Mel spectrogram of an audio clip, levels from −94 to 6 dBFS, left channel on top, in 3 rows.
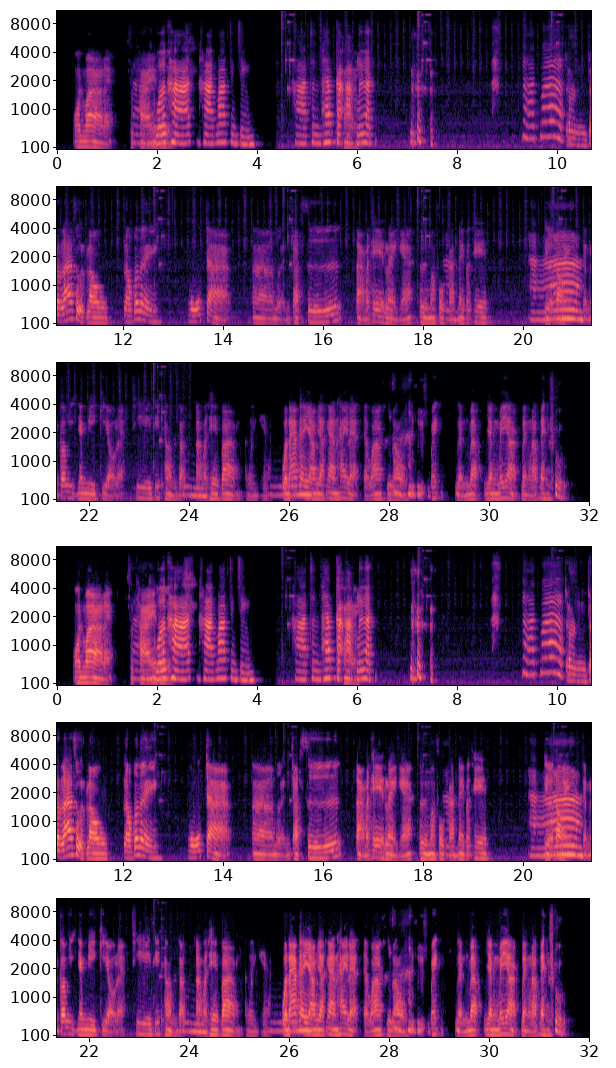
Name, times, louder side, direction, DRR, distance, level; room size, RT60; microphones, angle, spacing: voice 1, 0.3-1.1 1.5-2.3 5.7-6.0 7.0-7.5 10.2-11.7 12.0-12.8 13.3-14.1 14.6-16.4 16.7-19.3 20.4-28.4 28.8-29.0 29.3-31.5, right 6 dB, 75° right, 0.5 m, -28 dB
voice 2, 1.5-4.0 4.7-6.3 8.7-8.8 9.3-10.1 18.4-18.8 20.1-21.2 23.6-24.4 25.6-26.5 28.1-28.7, right 3 dB, 15° right, 0.3 m, -27 dB
sound 1, 4.4-24.1, left 4 dB, 80° left, 1.8 m, -55 dB
18.0 x 6.2 x 2.3 m
head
